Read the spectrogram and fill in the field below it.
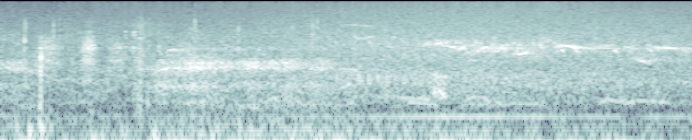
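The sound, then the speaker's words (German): Several birds in courtship mood, among them the first returned migrants, sing and chirp outdoors, high thin calls overlapping in a continuous chorus, with a steady low hum underneath and no one speaking. “Die ersten zurückgekehrten Vögel sind auch schon da. Wir werden hören, wen wir von den aufs Band kriegen.”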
